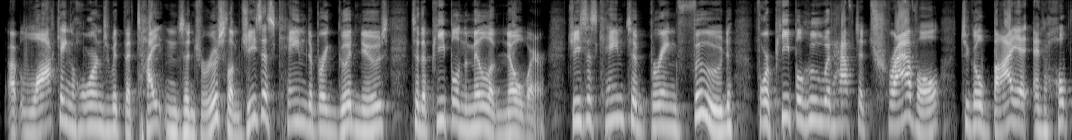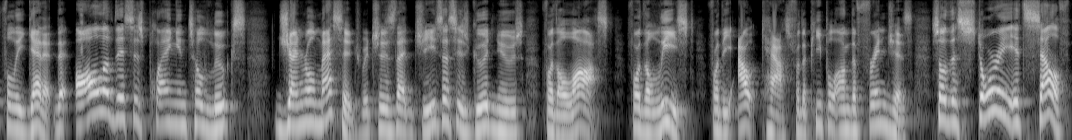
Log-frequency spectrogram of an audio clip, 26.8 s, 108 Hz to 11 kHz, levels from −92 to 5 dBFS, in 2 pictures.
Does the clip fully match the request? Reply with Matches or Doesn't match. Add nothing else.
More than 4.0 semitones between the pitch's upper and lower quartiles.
Matches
